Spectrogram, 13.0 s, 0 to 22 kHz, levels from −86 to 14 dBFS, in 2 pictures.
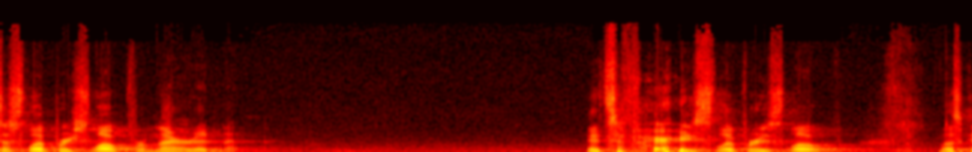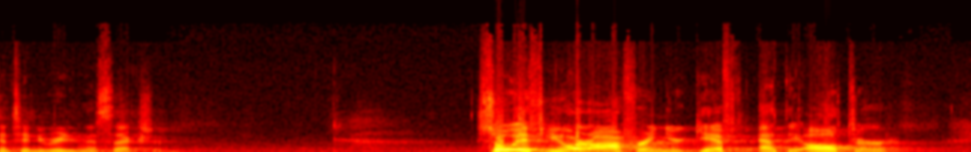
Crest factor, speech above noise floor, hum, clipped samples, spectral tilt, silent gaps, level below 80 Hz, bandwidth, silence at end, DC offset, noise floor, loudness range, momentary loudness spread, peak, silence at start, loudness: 18 dB; 37 dB; 60 Hz at -55 dBFS; under 0.1%; -5 dB/octave; none; -52 dBFS; 17 kHz; 0.5 s; under 0.1%; -53 dBFS; 16 LU; 17 LU; 0 dBFS; 0 s; -15 LUFS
